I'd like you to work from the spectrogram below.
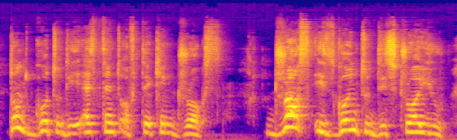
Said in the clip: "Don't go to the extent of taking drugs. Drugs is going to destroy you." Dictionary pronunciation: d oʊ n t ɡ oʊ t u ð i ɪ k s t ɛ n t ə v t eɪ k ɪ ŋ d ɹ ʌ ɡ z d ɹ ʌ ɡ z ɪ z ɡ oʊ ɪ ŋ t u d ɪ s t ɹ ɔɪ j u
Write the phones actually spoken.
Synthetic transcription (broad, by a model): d oʊ n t ɡ oʊ t u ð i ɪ s t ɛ n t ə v t eɪ k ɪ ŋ d ɹ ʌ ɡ s d ɹ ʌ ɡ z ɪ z ɡ oʊ ɪ ŋ t u d ɪ s t ɹ ɔɪ j u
